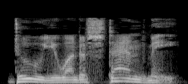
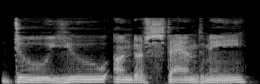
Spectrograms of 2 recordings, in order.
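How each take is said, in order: First: Firm demand at normal pace, DO stressed; repeated demand. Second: Drawn out very slow, each word weighed; slow menacing demand. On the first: Garion repeating his demand to the hierarch, firm. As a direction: ask it again, harder at the start. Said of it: "Garion repeated". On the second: Garion demanding of the hierarch, slow and menacing. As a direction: lean on every word like a threat. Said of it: "he demanded". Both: A narrator's reading.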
